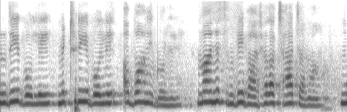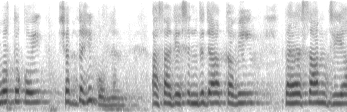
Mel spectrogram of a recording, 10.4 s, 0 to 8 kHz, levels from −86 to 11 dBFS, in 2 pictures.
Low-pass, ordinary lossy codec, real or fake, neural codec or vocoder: none; none; fake; codec, 16 kHz, 2 kbps, FreqCodec, smaller model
